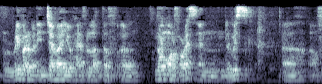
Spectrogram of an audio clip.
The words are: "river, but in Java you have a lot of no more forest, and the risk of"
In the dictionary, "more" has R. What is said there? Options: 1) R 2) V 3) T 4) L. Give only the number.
4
